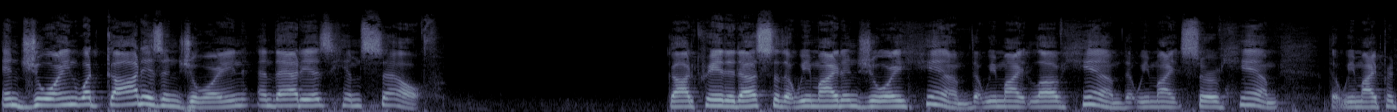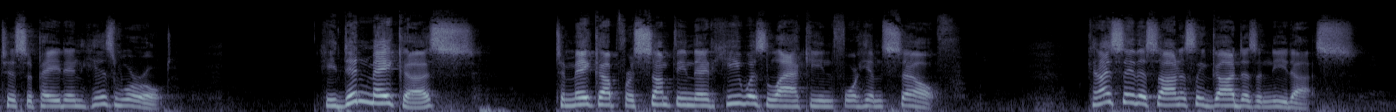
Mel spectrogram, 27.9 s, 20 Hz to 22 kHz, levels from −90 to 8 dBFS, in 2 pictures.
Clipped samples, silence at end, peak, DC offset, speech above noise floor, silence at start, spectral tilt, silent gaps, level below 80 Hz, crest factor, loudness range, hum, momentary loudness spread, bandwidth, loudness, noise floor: under 0.1%; 0.45 s; -14 dBFS; under 0.1%; 48 dB; 0 s; -4 dB/octave; none; -58 dBFS; 20 dB; 5 LU; none; 9 LU; 15 kHz; -33 LUFS; -80 dBFS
